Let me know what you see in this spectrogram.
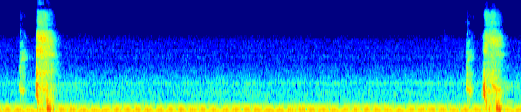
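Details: Two harsh, barky, explosive sneezes during bronchitis, each with a quick in-breath, over a steady low engine-like hum; sneezing with bronchitis.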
